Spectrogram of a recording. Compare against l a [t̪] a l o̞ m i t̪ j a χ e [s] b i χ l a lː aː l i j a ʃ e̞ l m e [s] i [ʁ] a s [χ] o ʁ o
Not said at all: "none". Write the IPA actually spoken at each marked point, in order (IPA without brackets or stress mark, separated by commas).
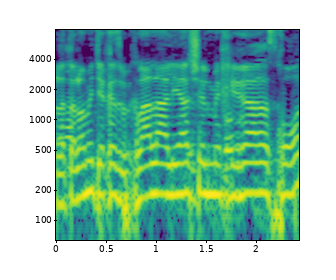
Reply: t̪, s, χ, ʁ, χ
